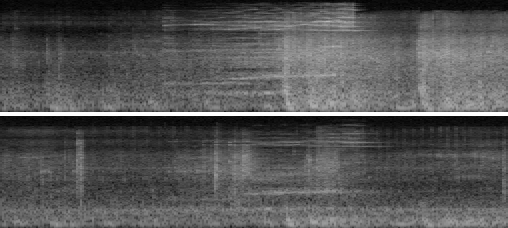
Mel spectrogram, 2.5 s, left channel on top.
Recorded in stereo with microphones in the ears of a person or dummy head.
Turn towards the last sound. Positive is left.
turn(degrees=80)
